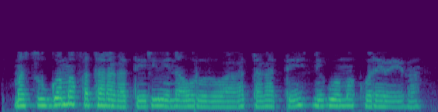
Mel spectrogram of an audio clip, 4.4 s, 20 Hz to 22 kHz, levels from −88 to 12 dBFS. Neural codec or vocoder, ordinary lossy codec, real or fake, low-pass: vocoder, 48 kHz, 128 mel bands, Vocos; AAC, 16 kbps; fake; 19.8 kHz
